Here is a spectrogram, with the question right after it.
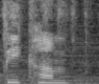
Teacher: Become. 2 syllables. Second syllable is stressed.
